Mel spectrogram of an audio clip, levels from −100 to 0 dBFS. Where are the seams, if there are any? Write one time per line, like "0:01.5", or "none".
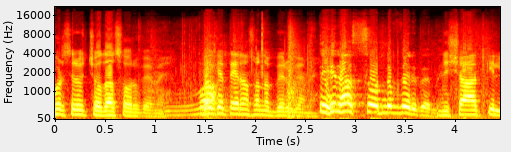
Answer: none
